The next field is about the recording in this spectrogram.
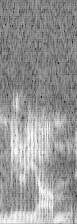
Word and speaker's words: Miriam: And from there, kind of using the manger as a muse, we go back to Nazareth and Mary and Joseph, whom we call Miriam and Yosef, using the actual Hebrew pronunciations of their names,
